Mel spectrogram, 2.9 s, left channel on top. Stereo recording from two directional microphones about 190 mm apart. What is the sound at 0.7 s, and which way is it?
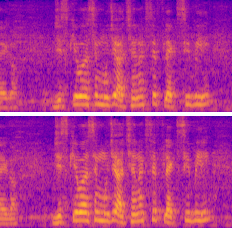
Speech, 40° right (ahead or behind).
